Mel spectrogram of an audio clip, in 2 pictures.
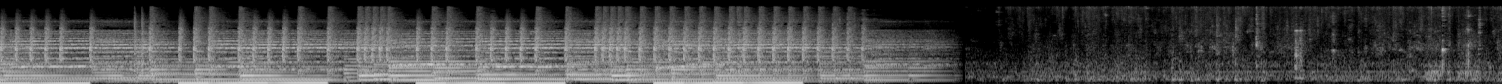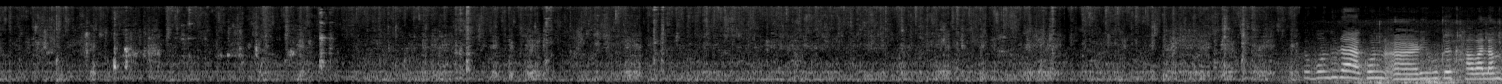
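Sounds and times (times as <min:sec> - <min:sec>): running tap water: 0:09.7 - 0:28.2
pots and utensils clinking: 0:12.0 - 0:23.0.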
